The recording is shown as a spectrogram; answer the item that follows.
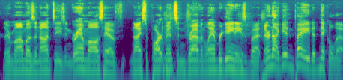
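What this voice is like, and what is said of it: Exaggerated country bumpkin voice. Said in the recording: “if you hear us do that voice on the show, it's us making fun of stupid things that stupid sports fans say ... we default to the country idiot ... Kentucky, y'all.”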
